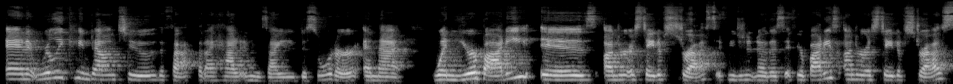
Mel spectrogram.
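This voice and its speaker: A nurse in her thirties shares her own story earnestly and emotionally in a personal testimony vlog, repeating phrases as she goes. Her medium-pitched, fairly bright voice moves a little fast with few pauses, in an echoey room.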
